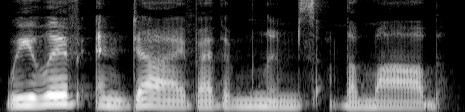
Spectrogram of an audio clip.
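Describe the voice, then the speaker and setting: A woman's voice: deep voice, normal speed, mellow. A woman playing a bitter, cynical comedy circuit performer in an audio drama, jaded and dramatic.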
